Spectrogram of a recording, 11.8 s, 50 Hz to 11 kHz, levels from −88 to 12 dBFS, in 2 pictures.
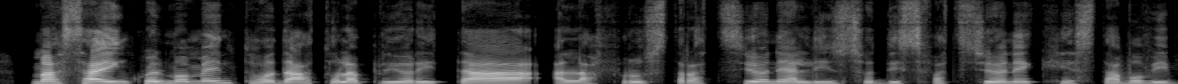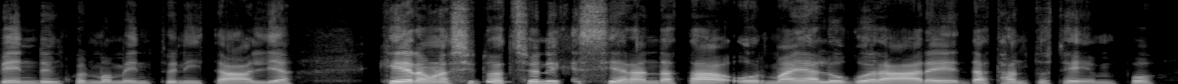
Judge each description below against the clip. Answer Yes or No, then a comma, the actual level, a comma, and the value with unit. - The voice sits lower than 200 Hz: Yes, medium, 185 Hz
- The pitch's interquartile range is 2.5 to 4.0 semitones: Yes, average, 2.9 semitones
